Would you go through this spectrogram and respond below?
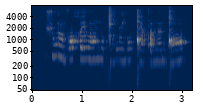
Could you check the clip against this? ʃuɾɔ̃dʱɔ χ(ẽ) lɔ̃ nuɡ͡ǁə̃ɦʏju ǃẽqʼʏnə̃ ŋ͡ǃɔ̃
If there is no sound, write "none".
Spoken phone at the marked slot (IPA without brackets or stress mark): e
